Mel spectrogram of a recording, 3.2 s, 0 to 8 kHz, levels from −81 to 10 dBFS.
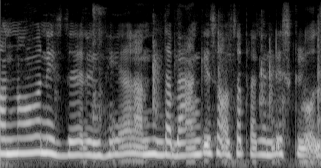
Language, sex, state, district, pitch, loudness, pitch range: English, female, Chandigarh, Chandigarh, 240 Hz, -12 LUFS, 230-255 Hz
